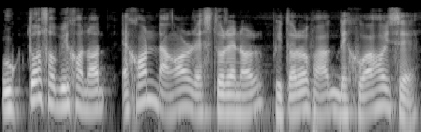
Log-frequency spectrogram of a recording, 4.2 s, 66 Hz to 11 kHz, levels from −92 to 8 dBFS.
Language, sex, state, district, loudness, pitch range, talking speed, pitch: Assamese, male, Assam, Kamrup Metropolitan, -15 LUFS, 135-180 Hz, 130 wpm, 155 Hz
